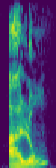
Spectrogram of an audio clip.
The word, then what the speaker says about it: allons: Nous allons. Okay, and if you, so final S not pronounced, and then if you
